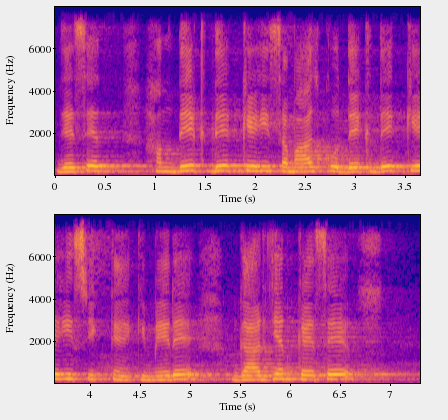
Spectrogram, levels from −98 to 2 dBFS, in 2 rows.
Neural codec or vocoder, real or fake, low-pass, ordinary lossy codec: none; real; 7.2 kHz; Opus, 32 kbps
